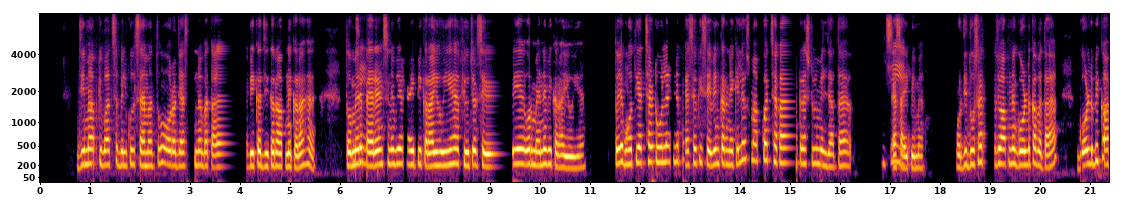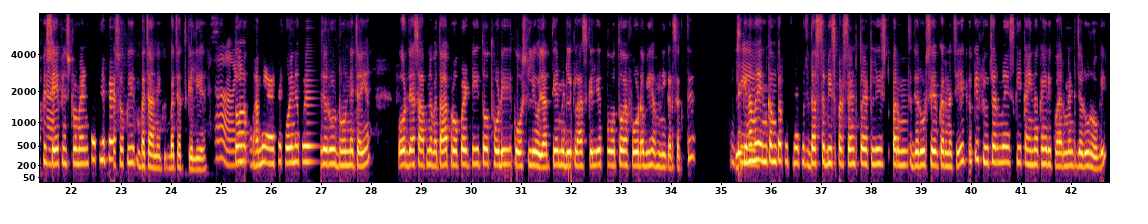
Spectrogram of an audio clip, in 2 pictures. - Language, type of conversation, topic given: Hindi, unstructured, आपको पैसे की बचत क्यों ज़रूरी लगती है?
- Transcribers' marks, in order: mechanical hum; other background noise; distorted speech; unintelligible speech; in English: "पेरेंट्स"; in English: "एसआईपी"; in English: "फ्यूचर"; unintelligible speech; in English: "टूल"; in English: "याह"; in English: "सेविंग"; in English: "इंटरेस्ट"; in English: "एसआईपी"; in English: "गोल्ड"; in English: "गोल्ड"; in English: "सेफ़ इंस्ट्रूमेंट"; in English: "प्रॉपर्टी"; in English: "कॉस्ट्ली"; in English: "मिडल क्लास"; in English: "अफ़ॉर्ड"; in English: "इनकम"; in English: "एट लीस्ट पर मंथ"; in English: "सेव"; in English: "फ्यूचर"; in English: "रिक्वायरमेंट"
